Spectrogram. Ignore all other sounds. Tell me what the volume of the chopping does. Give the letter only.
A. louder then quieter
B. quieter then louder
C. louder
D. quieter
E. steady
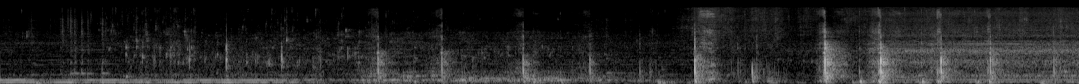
C.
